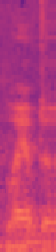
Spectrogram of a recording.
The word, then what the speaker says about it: lambda: Lambda. Yeah, but real shortly, lambda. It's almost as a transition, lambda.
